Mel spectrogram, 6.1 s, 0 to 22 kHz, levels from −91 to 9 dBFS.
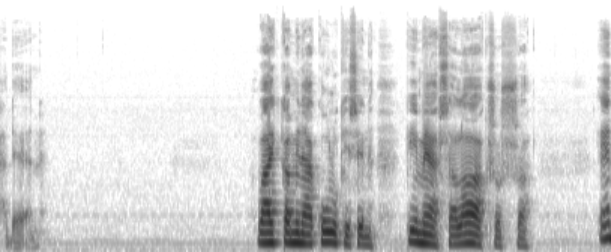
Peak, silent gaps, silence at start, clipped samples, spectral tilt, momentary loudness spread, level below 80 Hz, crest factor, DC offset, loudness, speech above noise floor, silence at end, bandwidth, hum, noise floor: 0 dBFS; none; 0.1 s; under 0.1%; -7 dB/octave; 21 LU; -60 dBFS; 18 dB; under 0.1%; -15 LUFS; 45 dB; 0 s; 14.5 kHz; 50 Hz at -35 dBFS; -60 dBFS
